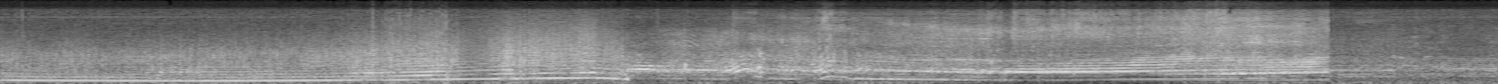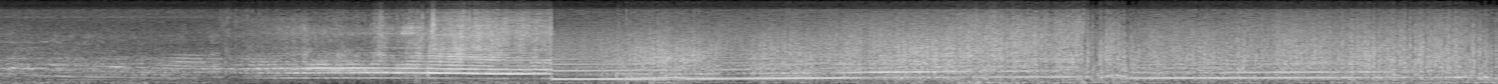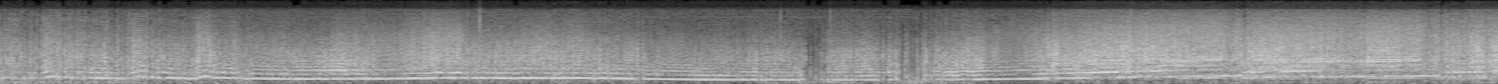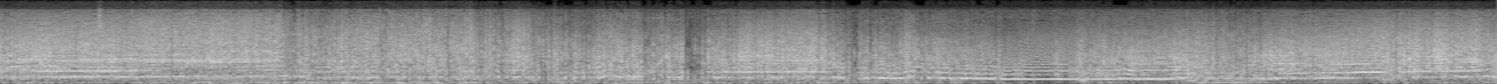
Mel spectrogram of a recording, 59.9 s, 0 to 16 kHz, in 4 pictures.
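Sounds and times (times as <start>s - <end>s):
racing engine at high revs: 0.0s - 59.9s.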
